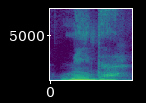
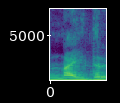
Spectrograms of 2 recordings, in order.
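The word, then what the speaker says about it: neither: ना, each, every, ईदर, नीदर, ये इसको कई लोग आइदर और नाइदर भी बोलते हैं। तो ईच, एवरी, ईदर, नीदर या आइदर, नाइदर, उस तरह भी प्रोनाउंस किया जाता है इसको, ठीक।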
